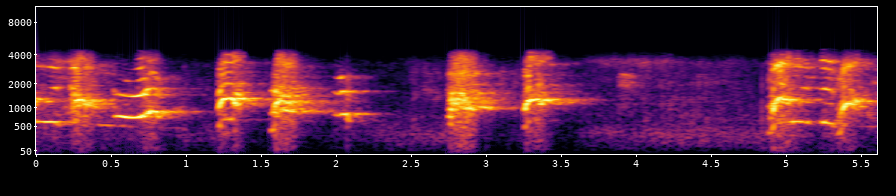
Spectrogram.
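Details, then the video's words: A singing dog pack, several dogs giving short yelping, whining cries in overlapping bursts of two or three, tones bending up and down, with brief pauses between bursts and no other sounds. "Singing dog pack"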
